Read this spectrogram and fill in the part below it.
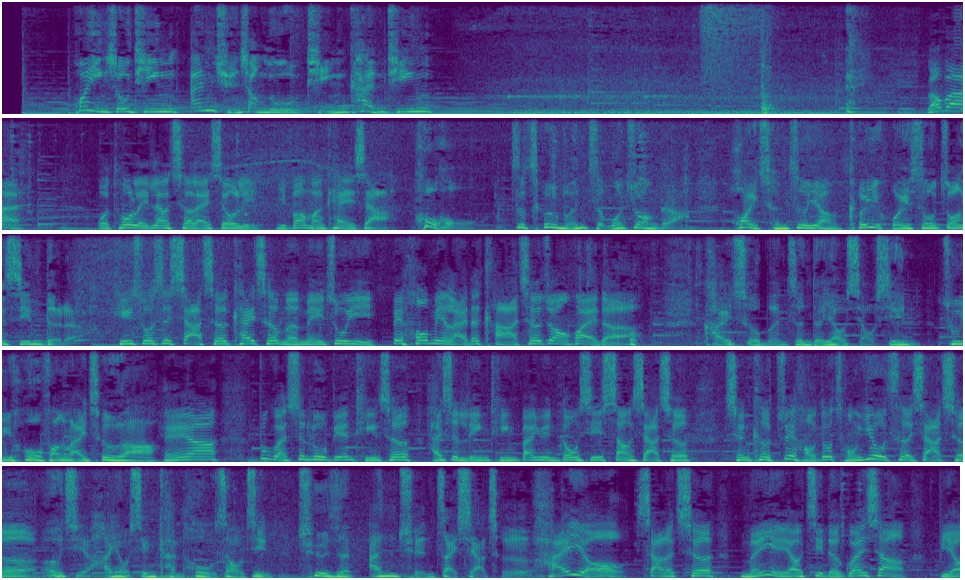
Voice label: Car Door Safety Chinese; ICRT; Taiwan; TrafficTrainer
